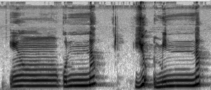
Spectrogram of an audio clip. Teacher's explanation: حمزہ ساکن ہے، اس وجہ سے جھٹکا دے کر پڑھیں گے. نون مشدد گنہ کریں.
